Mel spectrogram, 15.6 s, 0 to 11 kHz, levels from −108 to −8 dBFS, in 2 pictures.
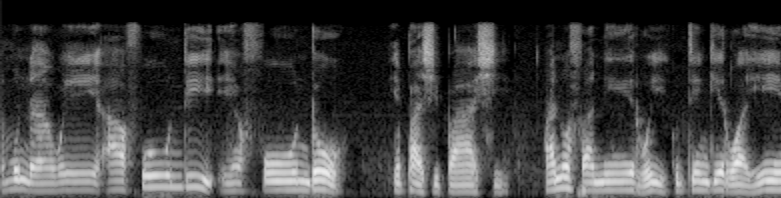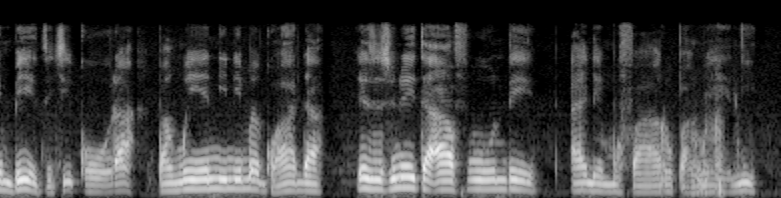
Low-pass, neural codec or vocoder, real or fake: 7.2 kHz; none; real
